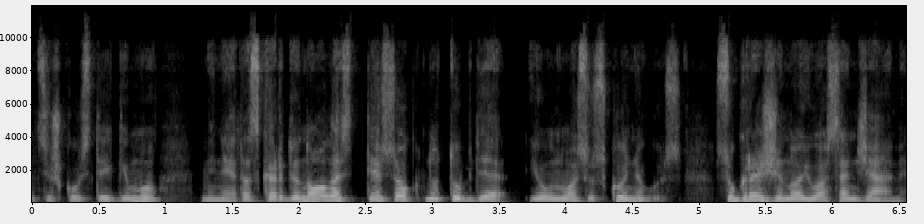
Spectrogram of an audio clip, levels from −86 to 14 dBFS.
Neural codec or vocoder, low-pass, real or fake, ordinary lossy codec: none; 9.9 kHz; real; Opus, 24 kbps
